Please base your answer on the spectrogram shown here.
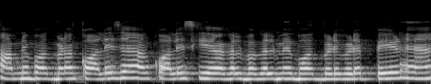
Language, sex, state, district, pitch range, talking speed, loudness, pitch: Hindi, female, Punjab, Fazilka, 255-270 Hz, 220 wpm, -12 LUFS, 260 Hz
